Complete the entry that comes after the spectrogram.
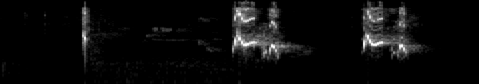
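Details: A prinia, red-headed form, sings for luring birds: two quick high double-noted chirps with a falling tail, preceded by a single sharp click over faint low background hum.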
